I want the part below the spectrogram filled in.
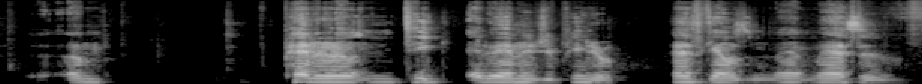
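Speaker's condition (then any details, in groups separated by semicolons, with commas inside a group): Cerebral palsy; able to speak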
